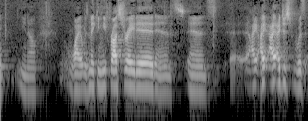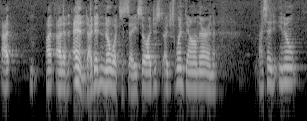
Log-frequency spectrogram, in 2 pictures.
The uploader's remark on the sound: This message was delivered during the traditional Worship service.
